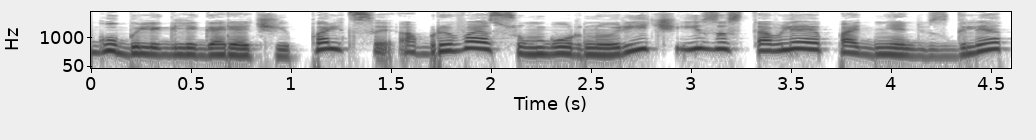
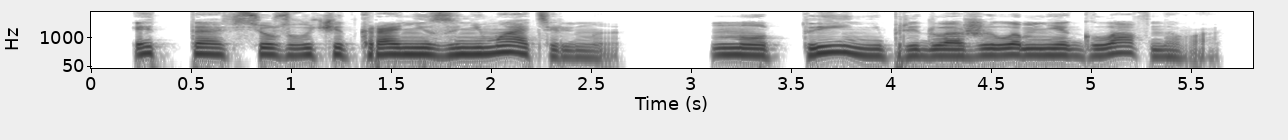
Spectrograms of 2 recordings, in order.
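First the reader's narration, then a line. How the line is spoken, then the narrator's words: Low purr. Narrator (Russian): промурчал Джерлок низким голосом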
